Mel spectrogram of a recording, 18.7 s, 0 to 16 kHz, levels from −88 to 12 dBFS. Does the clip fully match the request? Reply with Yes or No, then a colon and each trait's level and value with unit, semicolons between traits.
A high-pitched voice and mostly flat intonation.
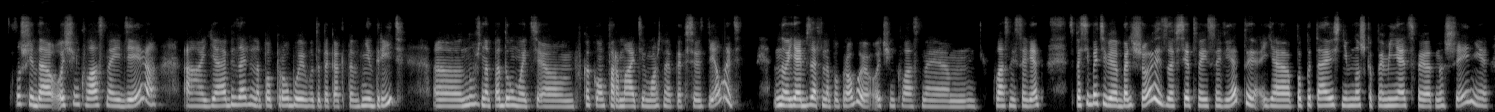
Yes: high, 220 Hz; narrow, 2.1 semitones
